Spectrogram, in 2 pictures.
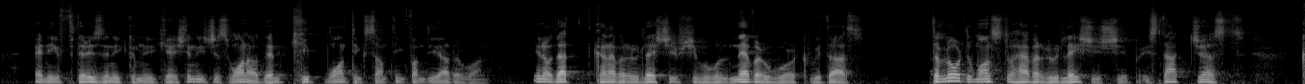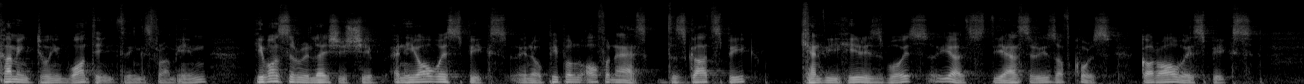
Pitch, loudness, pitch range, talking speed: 100 Hz, -32 LUFS, 90-110 Hz, 175 wpm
